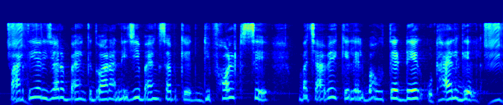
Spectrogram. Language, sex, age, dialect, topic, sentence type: Magahi, female, 46-50, Western, banking, statement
